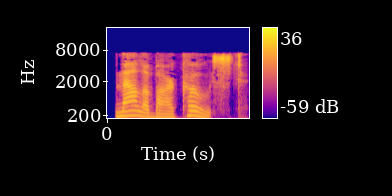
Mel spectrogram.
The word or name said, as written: malabar coast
